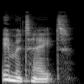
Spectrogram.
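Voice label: "imitate", British English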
